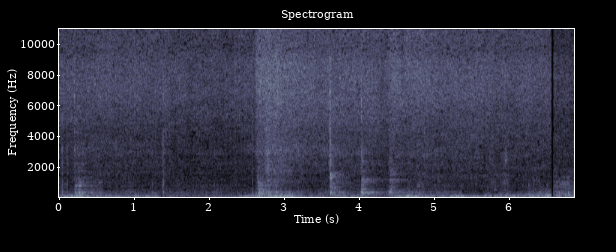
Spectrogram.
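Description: Carne asada flipped on a propane grill sizzles in a steady, close hiss, with a few sharp clicks and scrapes as the meat is turned and a brief louder surge of frying.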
